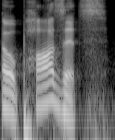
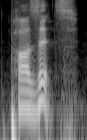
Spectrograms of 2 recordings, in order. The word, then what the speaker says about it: posit: says po uh posit opposites opposites uh posit is pronounced possets posits yeah i was winging it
